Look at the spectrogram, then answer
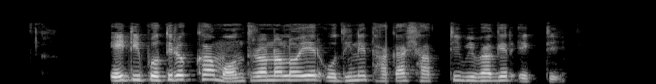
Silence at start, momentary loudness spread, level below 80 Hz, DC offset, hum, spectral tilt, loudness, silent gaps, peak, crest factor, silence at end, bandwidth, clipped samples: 1.1 s; 12 LU; -62 dBFS; under 0.1%; none; -5.5 dB/octave; -17 LUFS; 4.42-4.49 s, 5.38-5.45 s; -2 dBFS; 16 dB; 0.95 s; 7.6 kHz; under 0.1%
